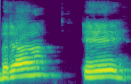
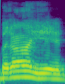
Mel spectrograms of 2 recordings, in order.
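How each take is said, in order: First: The two vowels are said apart with no glide. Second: A y glide links the two vowels smoothly. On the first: The speaker calls it wrong. "E demiyoruz" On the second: The speaker calls it right. "Brae diyoruz"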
